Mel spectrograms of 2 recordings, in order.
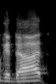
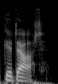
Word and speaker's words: Gadot: uninformed, Gadot would be the French pronunciation, but she is Israeli, not French, so it's Gadot.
